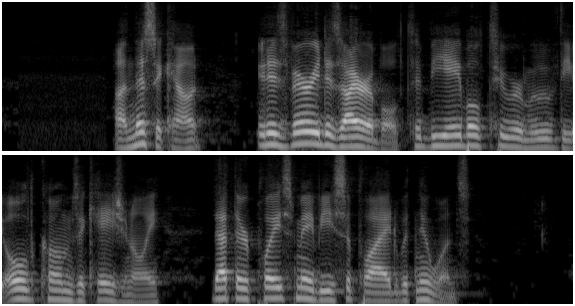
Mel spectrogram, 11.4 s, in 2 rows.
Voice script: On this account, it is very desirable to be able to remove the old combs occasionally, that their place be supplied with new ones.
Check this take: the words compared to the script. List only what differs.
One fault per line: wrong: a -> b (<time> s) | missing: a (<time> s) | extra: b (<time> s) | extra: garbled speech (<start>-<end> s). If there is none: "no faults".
extra: may (8.6 s)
